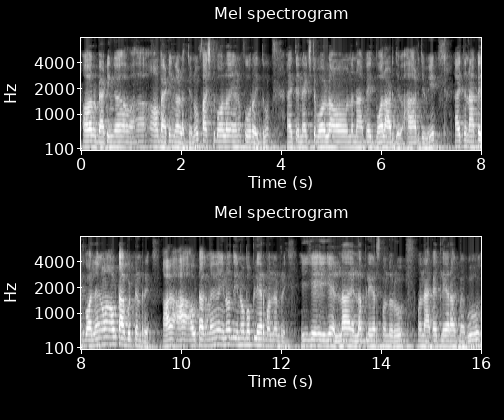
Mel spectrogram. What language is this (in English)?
Kannada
